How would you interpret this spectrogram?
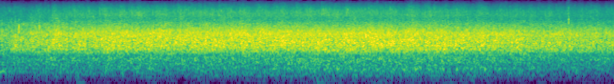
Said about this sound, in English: There is big, long applause in the room.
